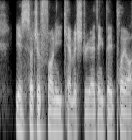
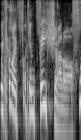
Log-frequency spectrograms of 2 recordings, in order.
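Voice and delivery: mock outrage; 11 semitones higher, 4 dB quieter than usual. Acted movie quote.

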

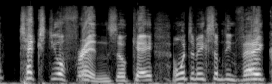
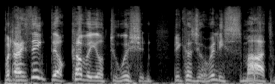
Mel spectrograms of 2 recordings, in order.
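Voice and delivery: ordinary talk

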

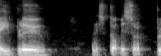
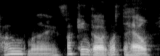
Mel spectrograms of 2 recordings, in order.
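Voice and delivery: retold stunned awe; 7 dB quieter than usual. Recalling a hand turned robotic, quietly stunned.

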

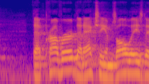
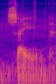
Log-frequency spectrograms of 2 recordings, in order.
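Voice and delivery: drops to a breathy whisper on the last word; dramatic whisper; 13 semitones lower, 11 dB quieter than usual. Real, not acted. Preacher to congregation, hushed whisper for weight. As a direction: whisper it to let the point land. Preacher's point on being saved.

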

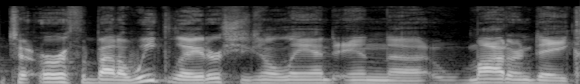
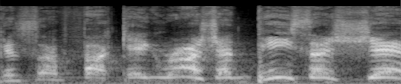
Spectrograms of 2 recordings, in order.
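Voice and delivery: much higher, louder put-on Russian cursing; Russian accent; 4 dB louder than usual. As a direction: shout it like an angry Russian mechanic. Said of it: "there's a Russian that's up there and he's like".

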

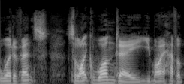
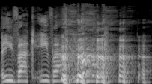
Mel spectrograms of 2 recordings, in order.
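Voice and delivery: loud, high mock battlefield alarm; mock panic; 8 semitones higher, 8 dB louder than usual. Playing a soldier calling for evac over a hairball, mock panic. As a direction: yell a hammed-up evacuation call.

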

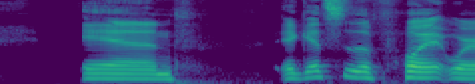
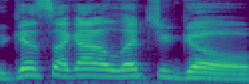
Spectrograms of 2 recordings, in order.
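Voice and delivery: higher, louder mock concession; grudging Otis; 7 semitones higher, 8 dB louder than usual. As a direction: act out a villain reluctantly giving in. Acting out Otis granting release.

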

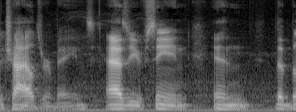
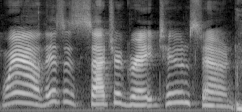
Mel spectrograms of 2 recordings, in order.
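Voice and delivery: put-on high, slow, gushing child voice; a child thrilled with the gift; delighted kid; 12 semitones higher, 4 dB louder than usual. Child unwrapping a birthday tombstone, high, slow gush. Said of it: "let it unwrap and be like".

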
